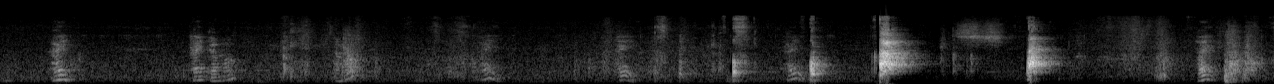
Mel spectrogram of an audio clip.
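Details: Lhasa Apso dog eagerly waiting indoors for his owner to come home, giving scattered sharp barks and whines, two loud barks near the end, while a woman talks excitedly to him.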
